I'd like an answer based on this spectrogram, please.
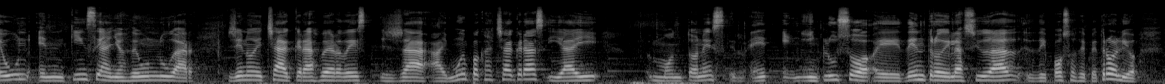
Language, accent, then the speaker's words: Spanish; Plotier, Neuquén, Argentina; hablando del sur, que de allí somos con Julia, un poquito más del sur, yo soy de Neuquén, de Plotier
